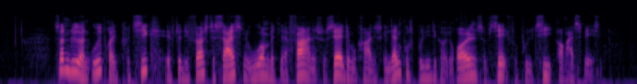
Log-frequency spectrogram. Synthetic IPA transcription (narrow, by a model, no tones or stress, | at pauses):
sɒ̽d̥n̩lyːðˠɐe̝nuð̞ˠb̥ʁɛ̰ːd̥̚kʰʁit͡sʰiɡ̥efd̥ɐd̥ifɶɐsd̥əsɑ̈ɪsd̥n̩uːɐmed̥enæɐfɑ̰̈ːnəso̝ɕɛ̰ːld̥e̝mo̝kʰʁɑ̰̈ːd̥isɡ̥əlænb̥ʁuspʰo̝lit͡sʰiɡ̥ɐʔiʁɒ̽ln̩sɒ̽mse̝̰̥ːfɒ̽pʰo̝lit͡sʰḭːɒ̽ʁad̥sʋḛːsn̩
